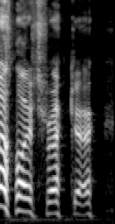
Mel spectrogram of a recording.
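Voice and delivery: voice cracking partway through a word. Greeting a viewer while testing the stream audio, voice cracking. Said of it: "my voice cracked there".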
